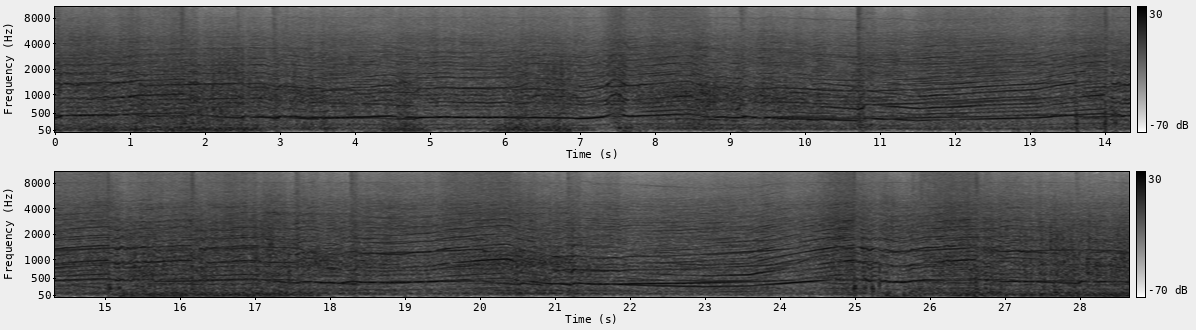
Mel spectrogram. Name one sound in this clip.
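Tyres skid and scrabble on loose gravel.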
